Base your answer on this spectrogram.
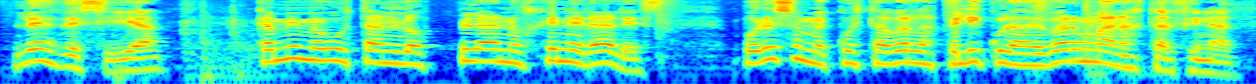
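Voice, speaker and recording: An actor playing a pompous, bullying master chef and dreamy film snob in a radio play, theatrical. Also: male voice, high-pitched, animated, a little fast. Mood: musing, pompous. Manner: pompous, digressive, theatrical monologuing.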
